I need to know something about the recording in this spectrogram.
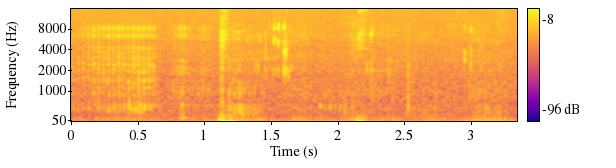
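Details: Deep, continuous purring from Simba, a once-feral domestic cat, as he snacks on dried minnows indoors, with two brief chewing clicks breaking through the steady low rumble.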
